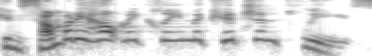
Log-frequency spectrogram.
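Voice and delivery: acted, very high-pitched, curt, edgy little yell. Speaker recalls being edgy with the kids, retelling own yelling at the kids. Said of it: "yelling a little bit of yelling at the kids".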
